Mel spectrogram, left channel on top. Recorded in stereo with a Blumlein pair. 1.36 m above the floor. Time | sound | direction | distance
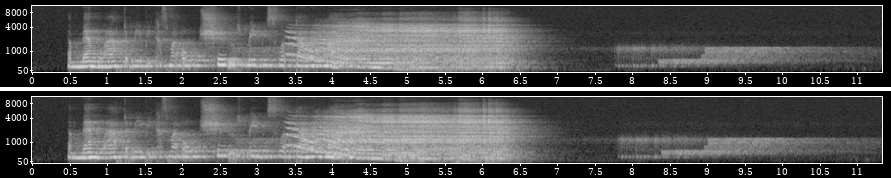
0.5 | a woman speaking | 15° left | 2.0 m
3.4 | a squeak | straight ahead | 6 m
